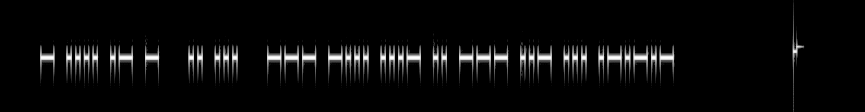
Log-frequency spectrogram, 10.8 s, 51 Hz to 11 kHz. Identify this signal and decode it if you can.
Morse code, heard as a keyed tone, about 22 wpm, 700 Hz. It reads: THAT IS OBVIOUS.
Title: Sentences from Top 1600 Words 22wpm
